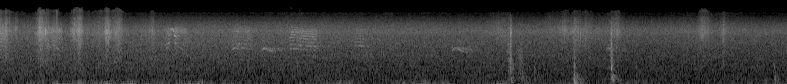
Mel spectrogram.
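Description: Footsteps rustle through dry leaves on grass.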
